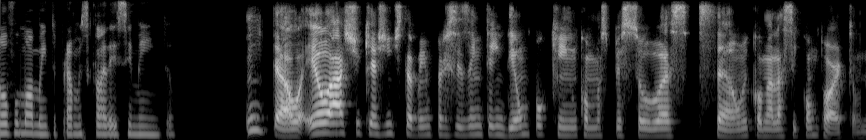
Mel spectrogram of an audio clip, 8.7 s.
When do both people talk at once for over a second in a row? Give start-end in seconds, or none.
none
